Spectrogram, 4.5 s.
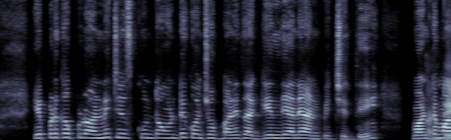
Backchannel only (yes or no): no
